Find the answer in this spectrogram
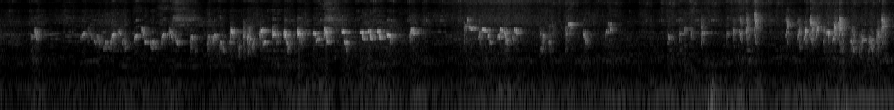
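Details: Sooty-headed bulbul song used as therapy for a bird reluctant to sing: a run of bubbly, warbled notes in quick irregular succession, rising and falling, with a brief pause near the tenth second before the notes resume, over a low steady hum.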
